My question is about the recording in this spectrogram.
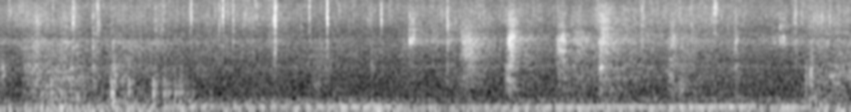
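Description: Hands mixing shredded radish and chopped radish greens in a bamboo basket: soft, irregular rustling and light clicks of the vegetables against the woven basket, over a steady low hum.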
